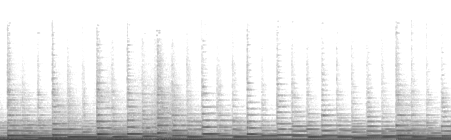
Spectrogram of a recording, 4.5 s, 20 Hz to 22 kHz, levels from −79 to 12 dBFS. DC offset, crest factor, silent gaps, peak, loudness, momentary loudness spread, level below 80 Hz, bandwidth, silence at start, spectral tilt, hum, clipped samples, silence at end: 0.2%; 14 dB; none; -4 dBFS; -19 LUFS; 4 LU; -28 dBFS; 12.5 kHz; 0 s; -8 dB/octave; none; under 0.1%; 0 s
